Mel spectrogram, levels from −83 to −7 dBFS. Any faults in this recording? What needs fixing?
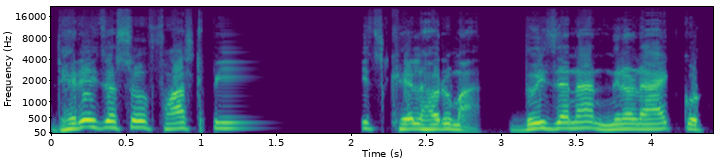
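Hard clipping runs through the whole recording. The speech is driven about 7 dB past what the signal chain can carry, so a small fraction of samples, on the loudest peaks, are sliced flat. Those squared-off tops generate harmonics high above the voice's natural range, heard as a gritty crackle on stressed syllables and louder moments. To prevent it, lower the input or preamp gain so peaks sit several decibels below full scale.

A call audio freeze runs from 1.15 s to 2.09 s. The sound stalls, then trails into a fading continuation of the last sound that collapses to silence for about 0.58 s, a hold of roughly 0.92 s in all. Nothing is lost. The speech resumes exactly where it broke off, so everything after that point is pushed about 0.92 s later. That pattern likely comes from delayed packets draining the receiver's jitter buffer, which then stretched the last sound while it waited. 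To prevent it, improve network stability or give the jitter buffer more headroom for late packets.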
